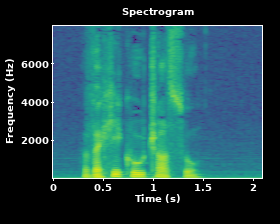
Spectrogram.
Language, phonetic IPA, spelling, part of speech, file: Polish, [vɛˈxʲikuw ˈt͡ʃasu], wehikuł czasu, noun, Pl-wehikuł czasu.ogg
